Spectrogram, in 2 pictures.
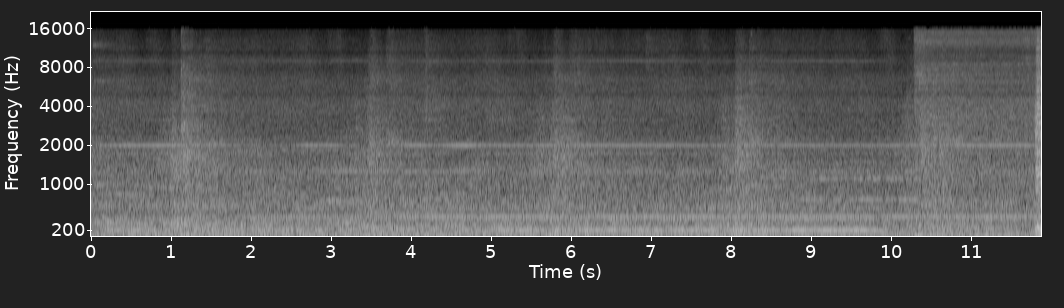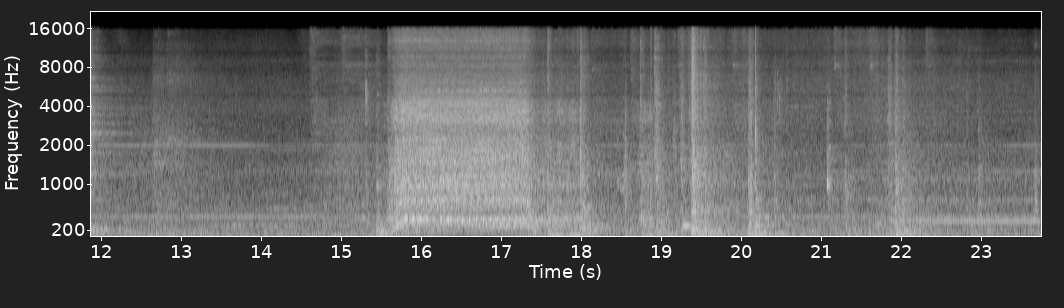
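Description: BMtek automatic plastic-film winder with core loading running with a steady mechanical hum, a low tone in it stopping partway through. A loud hiss lasts about two seconds past the middle, followed by a string of sharp clacks and knocks as the mechanism moves.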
